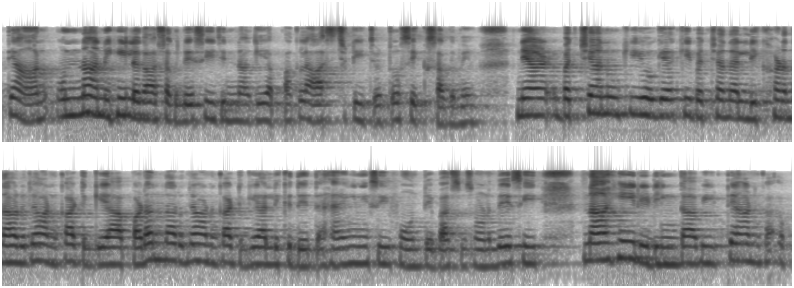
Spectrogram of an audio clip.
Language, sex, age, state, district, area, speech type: Punjabi, female, 45-60, Punjab, Fatehgarh Sahib, rural, spontaneous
